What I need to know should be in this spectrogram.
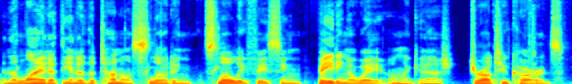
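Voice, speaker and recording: A man with a very low voice reads a visual novel's narration aloud in an even way. He breaks off now and then to blurt out excited or indignant reactions as he plays. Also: moderate pace, no room sound, studio quality. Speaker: gaming channel host. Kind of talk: reading a visual novel aloud while playing.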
